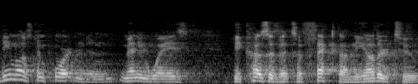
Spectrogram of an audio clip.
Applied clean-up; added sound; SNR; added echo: none; none; none; reverberation time 0.7 s.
